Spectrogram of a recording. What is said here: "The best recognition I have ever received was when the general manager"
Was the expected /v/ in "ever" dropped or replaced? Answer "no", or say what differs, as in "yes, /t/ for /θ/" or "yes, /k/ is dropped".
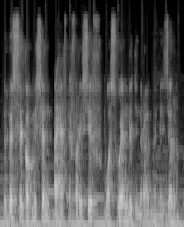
yes, /f/ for /v/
